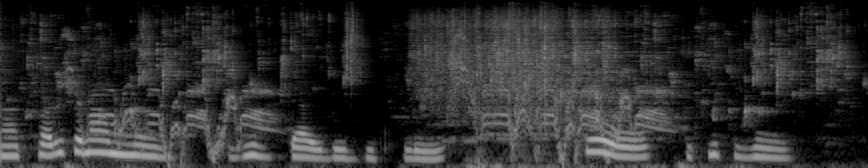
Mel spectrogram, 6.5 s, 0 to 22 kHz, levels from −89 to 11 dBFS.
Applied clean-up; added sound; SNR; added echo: classical method log-MMSE.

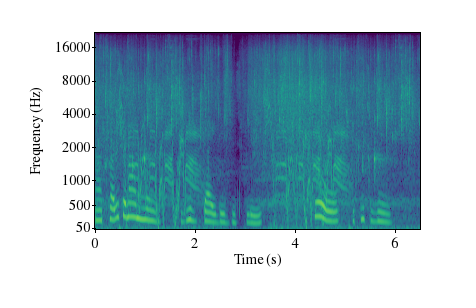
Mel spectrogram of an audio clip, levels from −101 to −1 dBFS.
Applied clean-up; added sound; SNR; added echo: none; Scratching (performance technique) + Sink (filling or washing); 4 dB; none.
